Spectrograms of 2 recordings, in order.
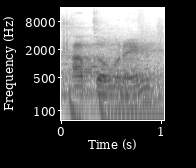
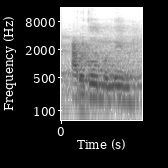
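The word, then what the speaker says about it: Abdelmone: Don't try to pronounce it. It's Abdul Mon. Uh, but I call Yeah. Abdul Mon.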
